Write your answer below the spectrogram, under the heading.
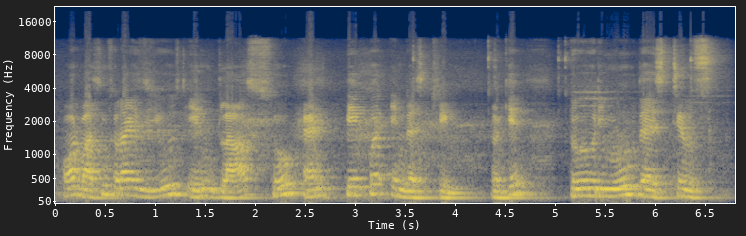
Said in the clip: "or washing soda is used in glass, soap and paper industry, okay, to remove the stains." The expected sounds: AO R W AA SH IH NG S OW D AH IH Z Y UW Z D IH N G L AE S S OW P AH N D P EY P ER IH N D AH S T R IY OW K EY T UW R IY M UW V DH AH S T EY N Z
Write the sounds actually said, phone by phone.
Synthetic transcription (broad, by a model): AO R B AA S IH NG S OW D AH IH Z Y UW Z D IH N G L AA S S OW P AH N D P EY P ER IH N D AH S T R IY OW K EY T UW R IY M UW V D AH S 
